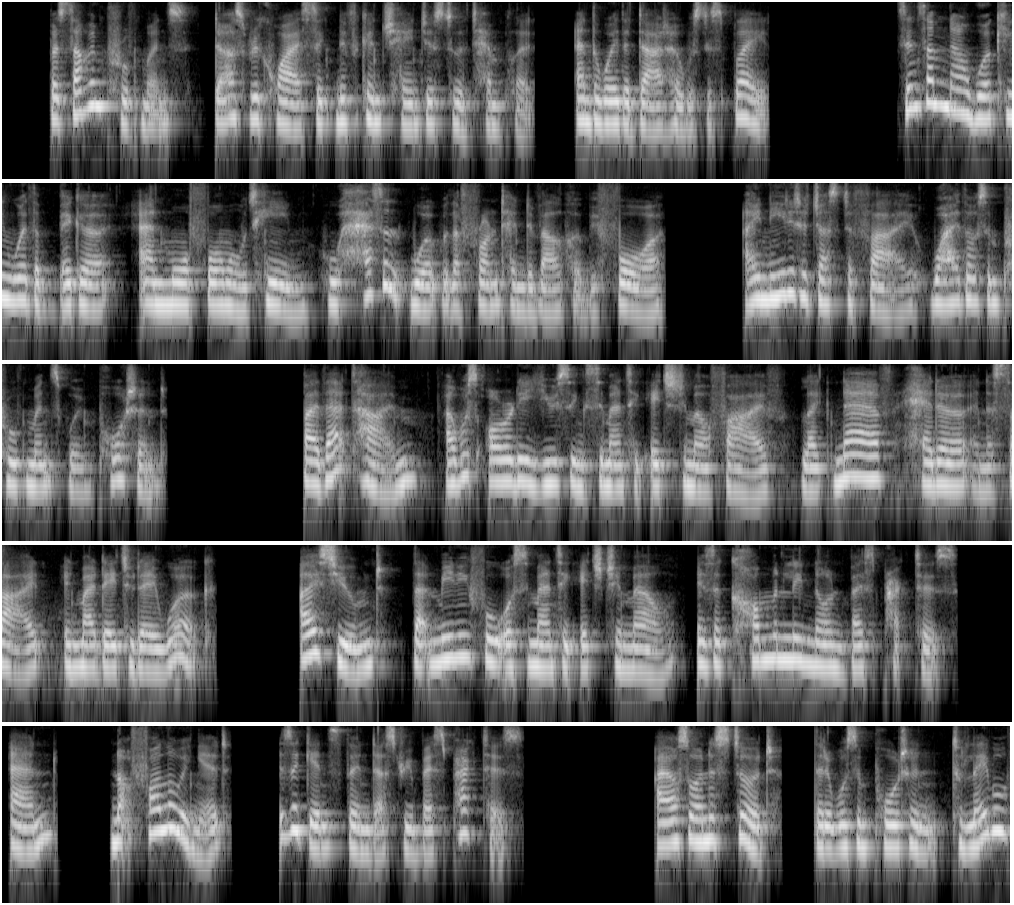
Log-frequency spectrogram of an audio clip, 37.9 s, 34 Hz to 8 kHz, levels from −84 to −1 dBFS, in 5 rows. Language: English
